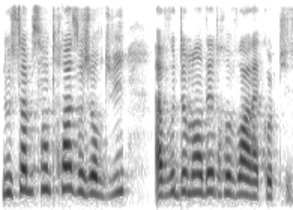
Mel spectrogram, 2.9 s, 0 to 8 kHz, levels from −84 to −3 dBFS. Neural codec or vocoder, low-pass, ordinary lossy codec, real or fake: autoencoder, 22.05 kHz, a latent of 192 numbers a frame, VITS, trained on one speaker; 7.2 kHz; AAC, 48 kbps; fake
